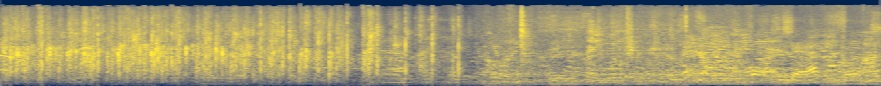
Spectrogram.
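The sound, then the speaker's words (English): Audience applause for speakers at a community event, dense steady clapping throughout with crowd chatter mixed in. “So big round of applause for all the speakers, and a big round of applause for Calvin and Hannah and crew”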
